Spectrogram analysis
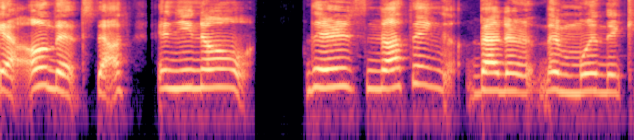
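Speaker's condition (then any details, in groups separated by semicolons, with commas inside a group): Cerebral palsy; speaks differently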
